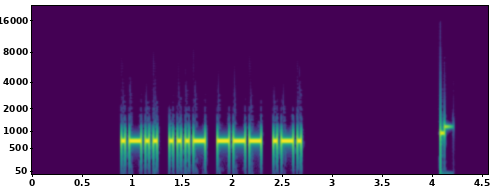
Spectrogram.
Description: Morse code, heard as a keyed tone, about 30 wpm, 700 Hz. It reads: LVOR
